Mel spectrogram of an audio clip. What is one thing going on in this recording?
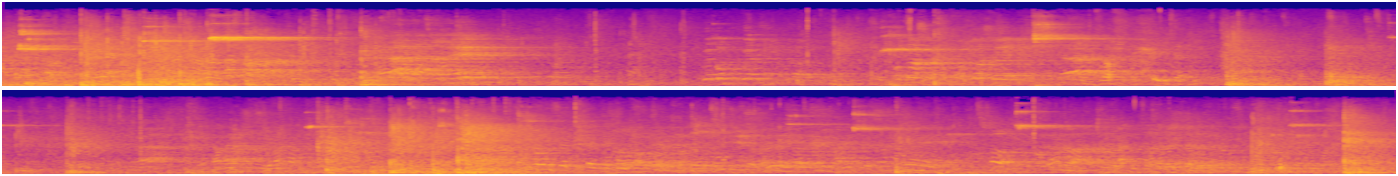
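A futsal ball is kicked and thuds on a wooden floor.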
